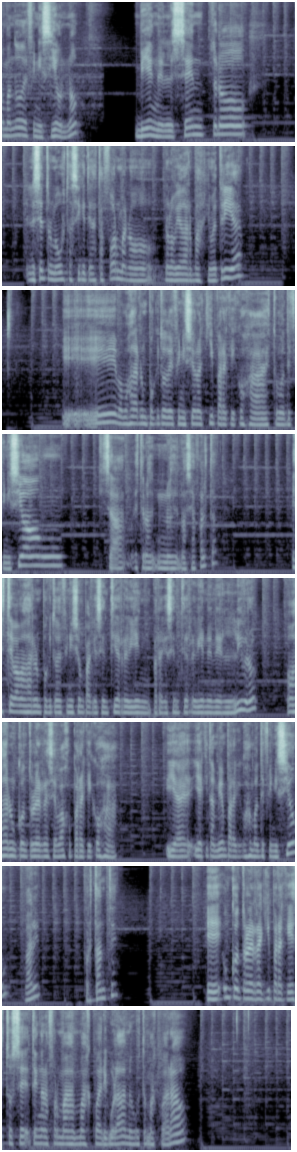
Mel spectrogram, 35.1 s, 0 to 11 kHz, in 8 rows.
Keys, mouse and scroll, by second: 0.1-0.4 scroll down 1, 0.4-4.0 middle drag, 5.8 scroll down 2, 6.1-9.1 middle drag, 10.5-11.6 scroll up 2, 11.6 ctrl+r, 13.6 ctrl+r, 15.8 ctrl+z, 16.3-19.1 middle drag, 19.0 ctrl+r, 23.1 ctrl+r, 24.7 middle click, 25.7 ctrl+r, 27.8-30.4 middle drag, 30.4 ctrl+r, 34.1-35.1 middle drag.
